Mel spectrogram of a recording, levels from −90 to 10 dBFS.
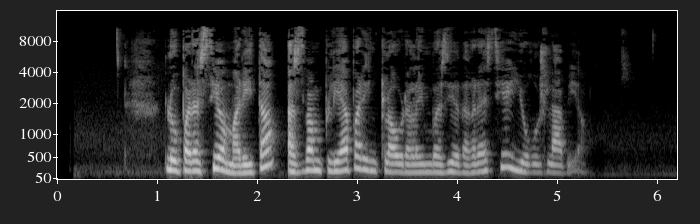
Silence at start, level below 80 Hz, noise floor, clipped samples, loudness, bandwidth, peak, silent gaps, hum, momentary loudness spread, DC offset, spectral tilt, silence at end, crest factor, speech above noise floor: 0.8 s; -70 dBFS; -66 dBFS; under 0.1%; -20 LUFS; 11.5 kHz; -2 dBFS; none; none; 13 LU; under 0.1%; -5.5 dB/octave; 1.05 s; 20 dB; 46 dB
